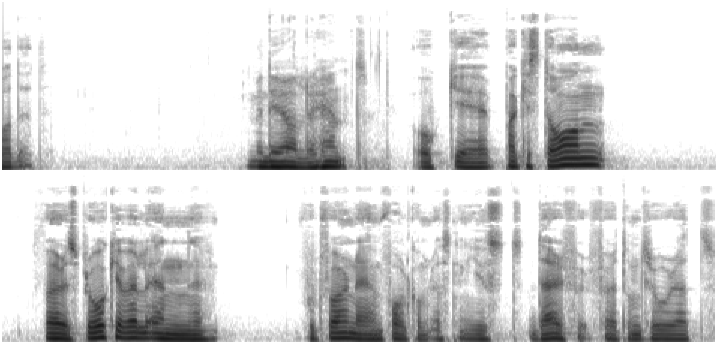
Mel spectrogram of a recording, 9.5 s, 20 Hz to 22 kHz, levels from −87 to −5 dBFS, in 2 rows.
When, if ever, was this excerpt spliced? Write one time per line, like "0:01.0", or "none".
0:02.6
